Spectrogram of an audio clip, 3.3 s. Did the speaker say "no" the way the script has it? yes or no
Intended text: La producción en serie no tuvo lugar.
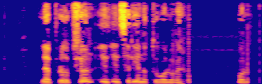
yes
